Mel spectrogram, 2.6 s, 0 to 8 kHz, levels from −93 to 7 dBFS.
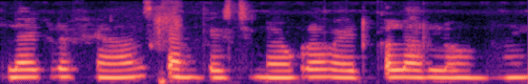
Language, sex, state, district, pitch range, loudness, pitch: Telugu, female, Andhra Pradesh, Sri Satya Sai, 245-260 Hz, -15 LUFS, 250 Hz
